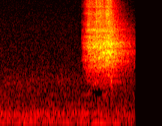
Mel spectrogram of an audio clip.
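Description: A short, loud burst of hissing noise, about two-thirds of a second long, that starts about a second in and then cuts off suddenly.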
